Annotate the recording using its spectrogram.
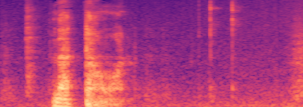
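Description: Light clicking and a couple of short fragments of speech, about half a second in.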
